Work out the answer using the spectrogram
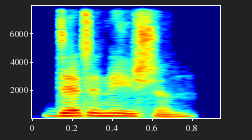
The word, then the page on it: detonation: Indian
